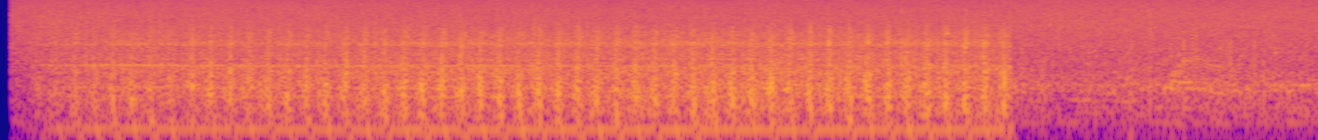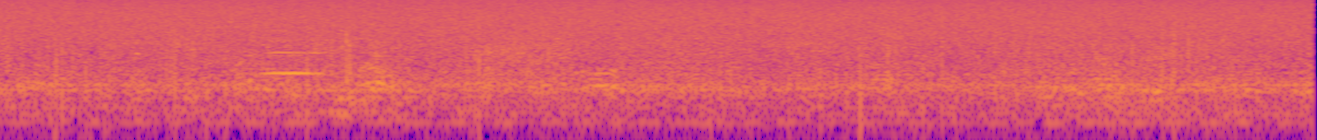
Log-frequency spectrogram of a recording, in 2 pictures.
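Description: A rapid, even electronic pulsing with steady high tones, growing louder, that cuts off suddenly about five seconds in. After it comes the steady hiss of an old film soundtrack, with one short beep about eight seconds in.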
